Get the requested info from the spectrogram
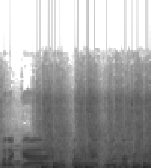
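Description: Drums and percussion playing a short groove, with a low note repeating about four times a second.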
